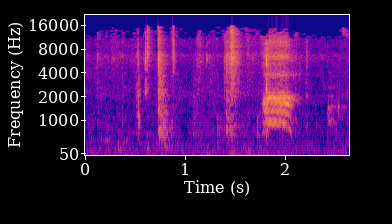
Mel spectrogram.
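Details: Crow calling during a squabble over food: a single harsh, hoarse caw near the end, preceded by faint scattered clicks and knocks against a low, noisy background.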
